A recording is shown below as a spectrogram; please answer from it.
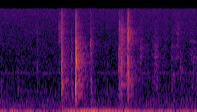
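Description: Trading card packaging handled by hand: a few short, sharp crinkles and clicks of wrapper and card stock, in two quick clusters about a second apart.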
